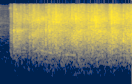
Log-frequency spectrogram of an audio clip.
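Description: Television talk show studio audience breaks into sudden clapping that starts sharply and swells into a sustained, steady round of applause.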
